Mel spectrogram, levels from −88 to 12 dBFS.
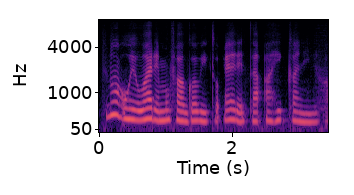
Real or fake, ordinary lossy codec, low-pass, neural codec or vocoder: fake; none; none; codec, 16 kHz, about 1 kbps, DyCAST, with the encoder's durations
